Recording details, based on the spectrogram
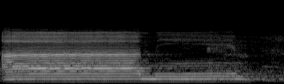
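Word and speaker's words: آمين: berdoa tu Pak A ciri-ciri tulisannya alifnya pakai panjang tiga Alif a mimnya ada ya mati jadi membacanya Amin a Pak pembauran nama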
